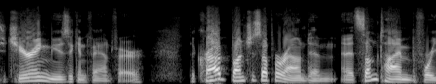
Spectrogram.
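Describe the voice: Simply plain reading aloud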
